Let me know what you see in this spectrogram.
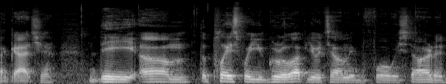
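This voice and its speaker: An ordinary speaking voice comes through at a moderate pace with fairly even intonation. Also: man, medium pitch for a man. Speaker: podcast interviewer. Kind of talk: interview questions.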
